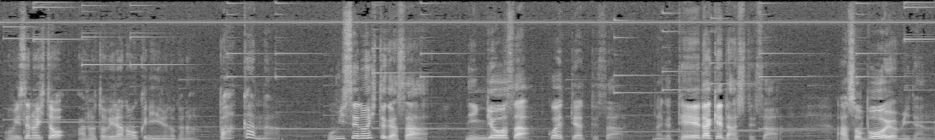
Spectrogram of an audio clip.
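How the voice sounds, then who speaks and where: Lively blunt woman with Kansai accent. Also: low-pitched, a little fast, slight background noise. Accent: Kansai Japanese. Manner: blunt, mouthy asides and retorts. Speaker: game streamer. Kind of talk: casual horror game commentary. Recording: music behind the voice.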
